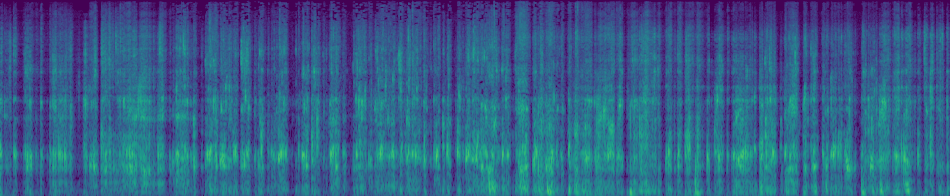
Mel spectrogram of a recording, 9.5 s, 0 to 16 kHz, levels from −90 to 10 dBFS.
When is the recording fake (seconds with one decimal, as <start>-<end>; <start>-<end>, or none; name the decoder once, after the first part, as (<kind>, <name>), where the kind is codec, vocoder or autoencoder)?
0.0-1.7 (codec, SNAC); 5.8-7.6; 8.8-9.5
